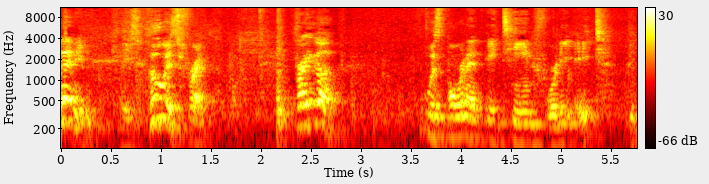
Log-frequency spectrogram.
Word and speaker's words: Frege: he's this guy and eventually oh you mean fraga okay there are certain terms and especially names in philosophy that you have to pronounce correctly or you sound dumb okay like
